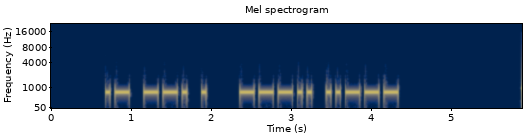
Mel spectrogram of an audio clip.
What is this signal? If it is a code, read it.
Morse code, heard as a keyed tone, about 20 wpm, 700 Hz. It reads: AGE 82
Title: K1USN SST QSO Practice 20wpm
